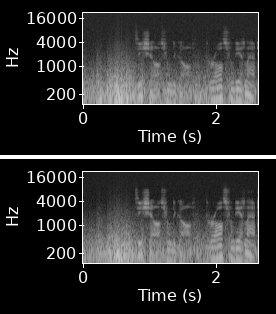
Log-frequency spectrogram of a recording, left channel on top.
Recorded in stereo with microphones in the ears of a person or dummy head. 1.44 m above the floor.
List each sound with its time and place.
0.8 s a man speaking: 30° right (ahead or behind)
